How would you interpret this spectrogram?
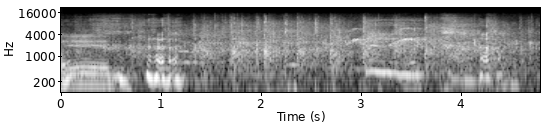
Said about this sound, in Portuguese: Salva de palmas para esse marido lindo.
